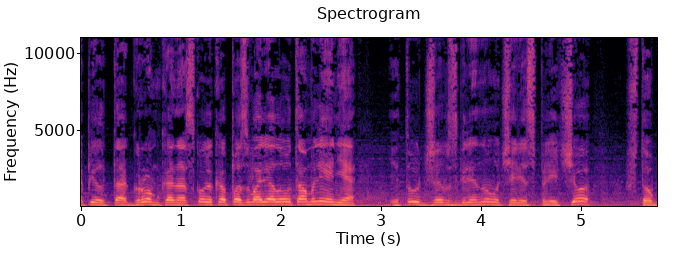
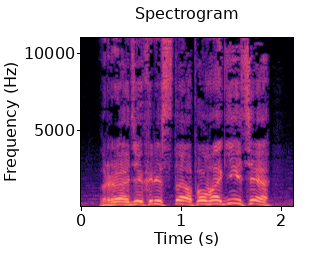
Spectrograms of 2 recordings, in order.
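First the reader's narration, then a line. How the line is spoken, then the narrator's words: Desperate shout. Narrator (Russian): кричал он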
